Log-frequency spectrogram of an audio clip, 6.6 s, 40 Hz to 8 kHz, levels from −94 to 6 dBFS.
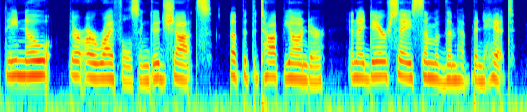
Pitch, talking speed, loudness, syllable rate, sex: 200 Hz, 210 wpm, -19 LUFS, 4.8 syllables/s, female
